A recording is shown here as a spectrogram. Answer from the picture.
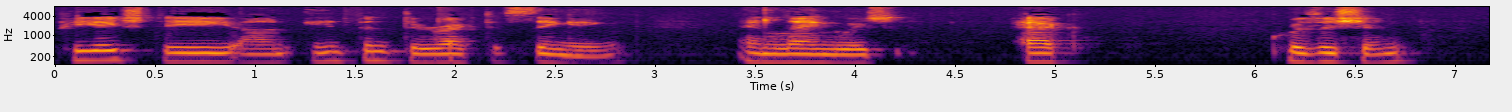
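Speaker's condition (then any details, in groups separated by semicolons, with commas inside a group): Stuttering; severe stuttering, past Fluency Plus program at Toronto Speech and Stuttering Institute; still considers self a severe person who stutters; repeated sounds, blocks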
